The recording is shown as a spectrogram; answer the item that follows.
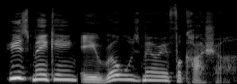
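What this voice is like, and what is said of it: Poor attempt at British accent. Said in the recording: “Is that what you think British people sound like? ... I'm not great at accents ... most of them end up eventually turning into Christopher Walken”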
